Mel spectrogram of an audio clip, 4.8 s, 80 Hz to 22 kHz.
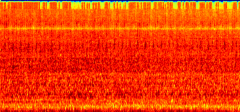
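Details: Ford Cortina Mk3 GXL Pinto engine after the season, engine bay walkaround: steady even tickover with no misses, hunting or knock; normal healthy idle.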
